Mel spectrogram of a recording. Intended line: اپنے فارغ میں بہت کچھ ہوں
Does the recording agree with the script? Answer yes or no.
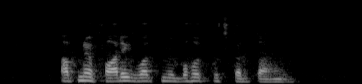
no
